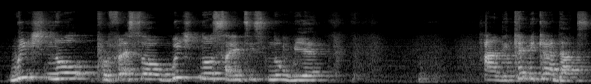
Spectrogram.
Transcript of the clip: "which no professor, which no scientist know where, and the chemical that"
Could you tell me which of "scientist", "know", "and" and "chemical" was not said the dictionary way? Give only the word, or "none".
none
